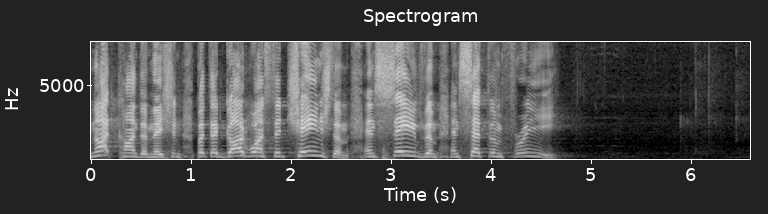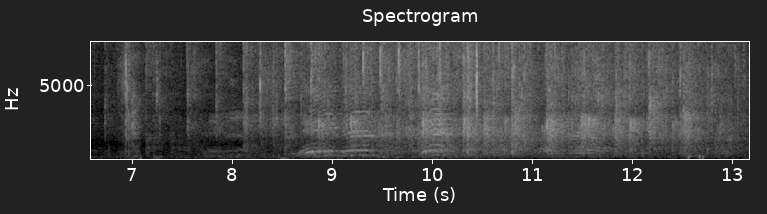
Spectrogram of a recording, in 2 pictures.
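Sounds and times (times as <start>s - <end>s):
speech: 0.0s - 4.7s
audience clapping: 5.9s - 13.1s.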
